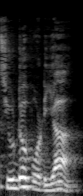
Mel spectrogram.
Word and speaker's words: Pseudopodia: तो मैंने क्या लिखा, इसको पढ़ना है स्यूडोपोडिया, पी साइलेंट है।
